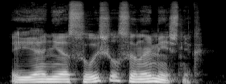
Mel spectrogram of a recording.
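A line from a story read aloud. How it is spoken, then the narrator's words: Icy, cold inquiry. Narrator (Russian): Ледяным тоном осведомился главный консультант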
